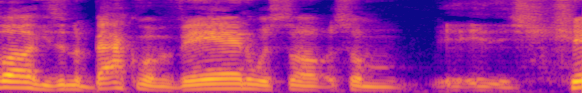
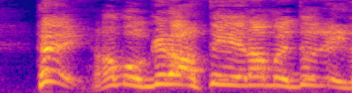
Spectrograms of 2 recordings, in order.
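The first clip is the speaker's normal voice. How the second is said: mock furious outburst, pitched very high; 10 semitones higher, 4 dB louder than usual. Retelling a movie scene from a Porta John: imitating a really mad character. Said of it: "he's getting really, really mad".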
